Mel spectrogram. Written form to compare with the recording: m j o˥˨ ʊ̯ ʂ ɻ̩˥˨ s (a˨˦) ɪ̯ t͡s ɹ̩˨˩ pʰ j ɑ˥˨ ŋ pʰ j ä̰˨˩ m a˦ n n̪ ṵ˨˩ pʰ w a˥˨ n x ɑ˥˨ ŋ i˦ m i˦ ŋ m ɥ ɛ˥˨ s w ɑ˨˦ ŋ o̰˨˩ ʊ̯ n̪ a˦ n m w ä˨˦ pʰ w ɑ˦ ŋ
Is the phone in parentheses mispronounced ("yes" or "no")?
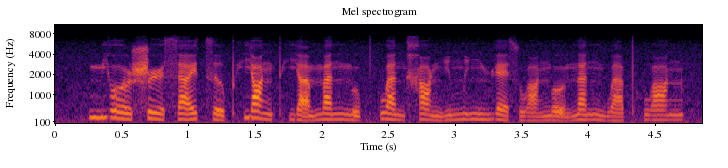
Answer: no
